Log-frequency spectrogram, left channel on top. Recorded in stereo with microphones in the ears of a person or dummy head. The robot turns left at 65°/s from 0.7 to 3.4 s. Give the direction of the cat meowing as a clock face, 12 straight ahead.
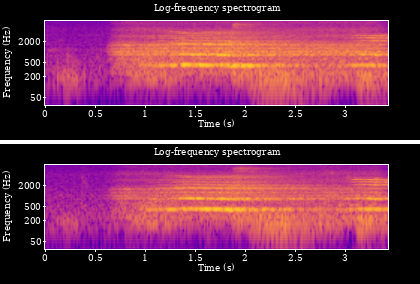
8 o'clock.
